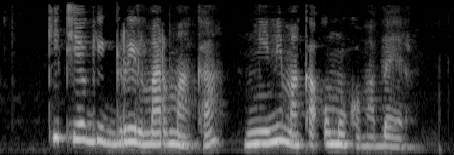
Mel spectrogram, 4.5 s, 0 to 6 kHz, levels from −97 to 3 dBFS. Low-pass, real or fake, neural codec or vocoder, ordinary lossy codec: 5.4 kHz; real; none; AAC, 24 kbps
